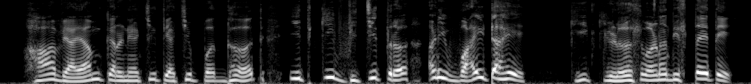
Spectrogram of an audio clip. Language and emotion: Marathi, disgusted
